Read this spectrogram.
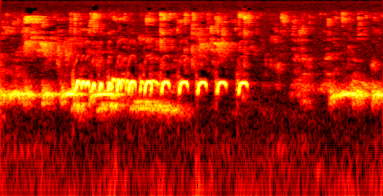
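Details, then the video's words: Local zebra dove song meant to provoke other doves into singing: a soft rising coo, then a rapid rolling series of clipped, evenly spaced notes, another coo starting at the end. "Suara Burung Perkutut Lokal Gacor OBAT MACET BUNYI, pancingan perkutut agar bunyi jamin NYAUT EMOSI"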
